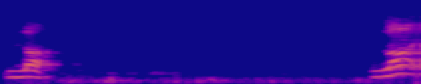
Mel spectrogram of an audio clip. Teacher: the state of the glottis is voiced because the vocal cords are held loosely together and the air passes through there · The place of articulation is is alveolar. That is, the tip of the tongue touches the alveolar or the teeth ridge, and the manner of articulation is lateral. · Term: lateral sound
